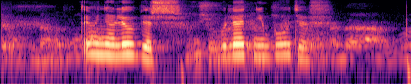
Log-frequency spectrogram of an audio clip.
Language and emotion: Russian, sad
